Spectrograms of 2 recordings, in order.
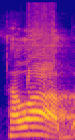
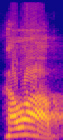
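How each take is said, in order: Both takes have the same delivery.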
